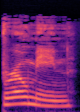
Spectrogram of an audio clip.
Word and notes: bromine: American English

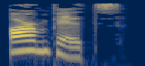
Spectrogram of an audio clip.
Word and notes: armpits: British English

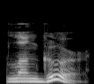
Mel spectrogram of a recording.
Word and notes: langur: British English

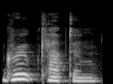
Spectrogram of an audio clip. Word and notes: group captain: American English

